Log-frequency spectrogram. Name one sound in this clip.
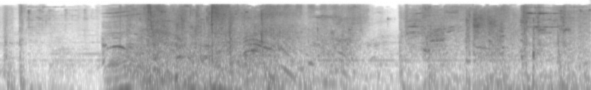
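Game fight sounds of clashing blows and magic blasts ring out.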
